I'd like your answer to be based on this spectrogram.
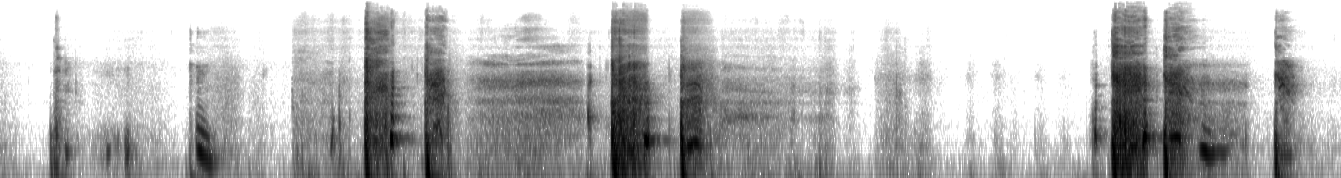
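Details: Repeated dry-sounding cough, about seven sharp coughs in short pairs with throat clearing and breathy sounds between, in a quiet room at bedtime while coughing oneself to sleep; cough.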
